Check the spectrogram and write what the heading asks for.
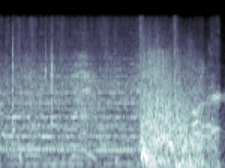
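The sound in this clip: A single rifle shot fired at a man: one sudden, sharp boom breaks into a continuous background sound and rolls into a rumbling tail for about a second before it cuts off.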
